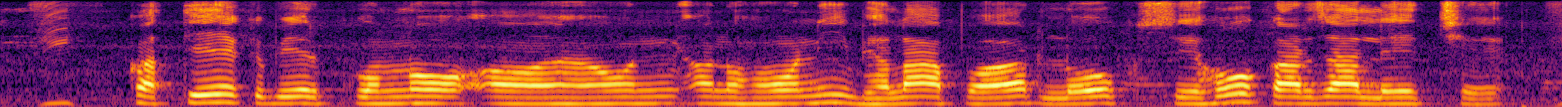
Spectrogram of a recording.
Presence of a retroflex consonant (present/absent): absent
